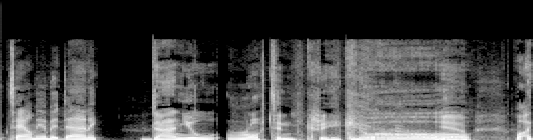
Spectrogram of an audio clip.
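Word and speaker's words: Wroughton: Daniel Rotten Craig. No. Yeah. What a good name. Mm-hmm. But then it sounds like rotten. I like it. I think it's cool. Spelt with a W-R-O-U-G-H-T-O-N.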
